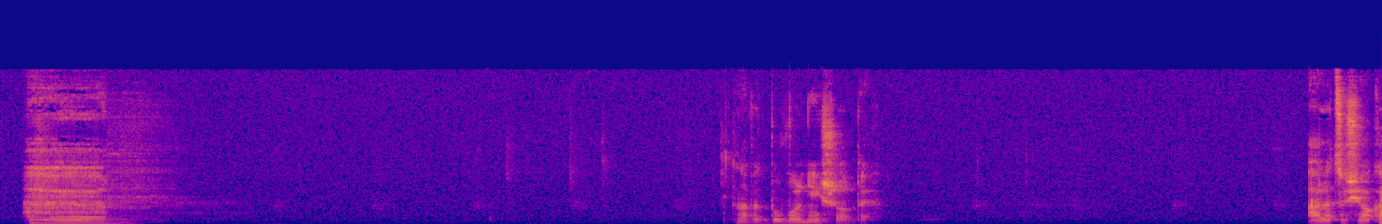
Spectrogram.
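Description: A man speaks close by in short bursts, with pauses between.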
